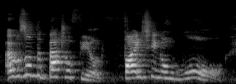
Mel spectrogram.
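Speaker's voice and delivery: a soldier loudly defending himself before the village; protesting. Acted. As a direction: raise your voice to make them believe you. Protesting his innocence loudly.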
